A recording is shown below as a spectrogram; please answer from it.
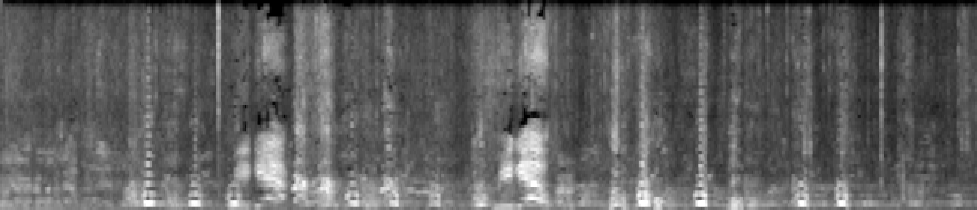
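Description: A dog barking in a rapid series, about two to three barks a second, beginning about a second in and stopping shortly before the end, over background voices.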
